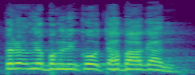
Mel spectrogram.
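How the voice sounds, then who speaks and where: A Filipino man preaching in a very high, gravelly voice that rings out in a long-echoing church hall. He exhorts his listeners and breaks into shouted praise. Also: a little fast. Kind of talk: sermon.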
